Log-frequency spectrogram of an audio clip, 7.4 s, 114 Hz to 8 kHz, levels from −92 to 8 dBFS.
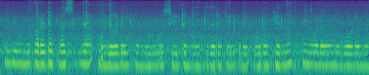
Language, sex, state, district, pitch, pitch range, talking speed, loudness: Kannada, female, Karnataka, Chamarajanagar, 200 Hz, 195-215 Hz, 140 wpm, -17 LUFS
